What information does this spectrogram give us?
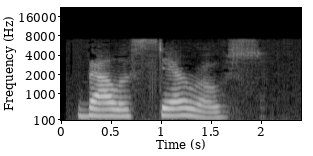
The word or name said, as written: Ballesteros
